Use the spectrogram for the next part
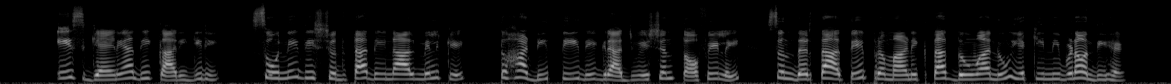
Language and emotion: Punjabi, happy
